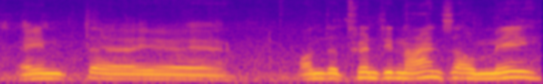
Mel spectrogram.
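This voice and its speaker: Pitch moves in an ordinary way over noticeable background noise. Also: man. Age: 60s. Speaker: interviewee sharing diabetes story. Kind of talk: interview testimony. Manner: halting.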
